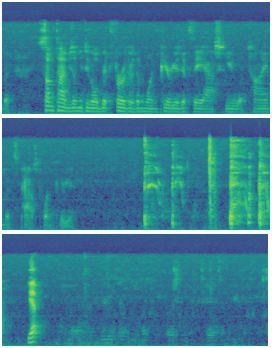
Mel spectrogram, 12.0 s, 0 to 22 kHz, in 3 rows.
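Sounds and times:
man coughing: 6.2 - 6.8, 7.4 - 8.1.

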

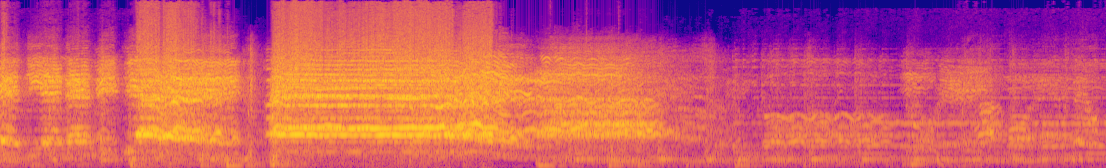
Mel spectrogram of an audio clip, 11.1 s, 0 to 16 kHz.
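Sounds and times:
male chorus singing in harmony: 0.0 - 11.0.

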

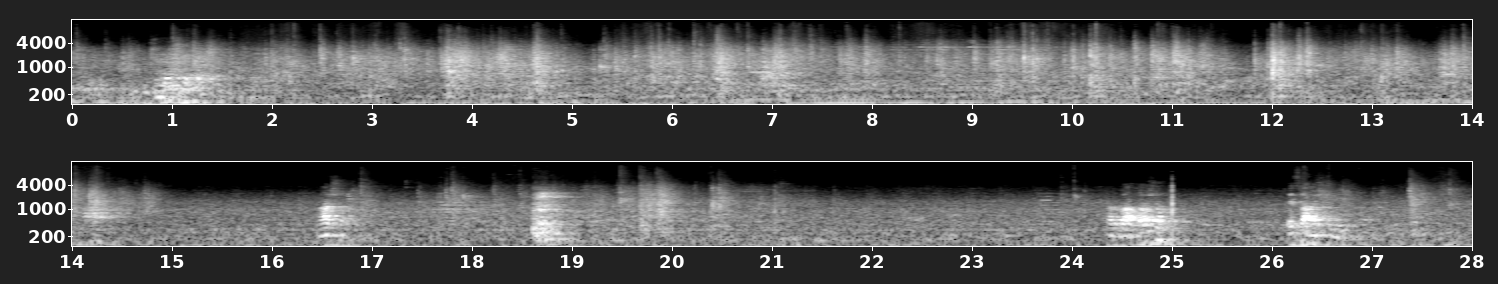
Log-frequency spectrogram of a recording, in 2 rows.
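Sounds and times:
paper ballots rustling: 0.0 - 15.1, 16.7 - 21.6, 26.3 - 28.0.

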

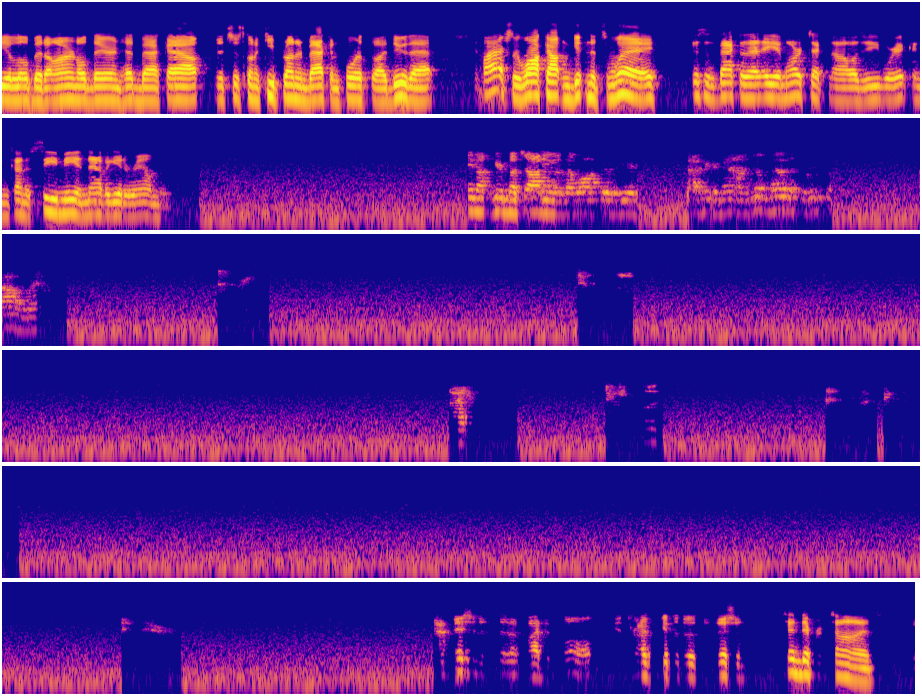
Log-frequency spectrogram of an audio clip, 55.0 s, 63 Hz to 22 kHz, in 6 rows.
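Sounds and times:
faint room hum: 0.0 - 55.0.

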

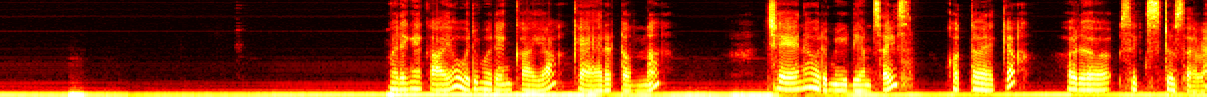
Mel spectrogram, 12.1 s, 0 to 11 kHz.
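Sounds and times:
steady low hum: 0.0 - 12.0
faint high steady tones: 2.2 - 12.0.

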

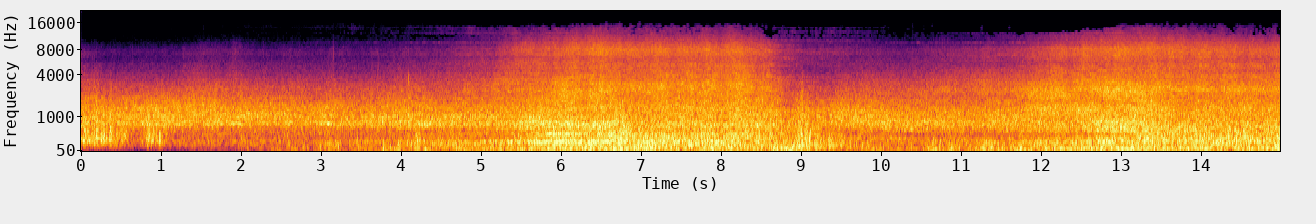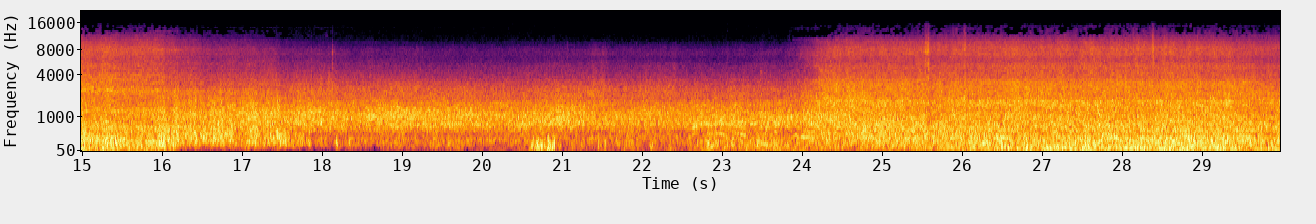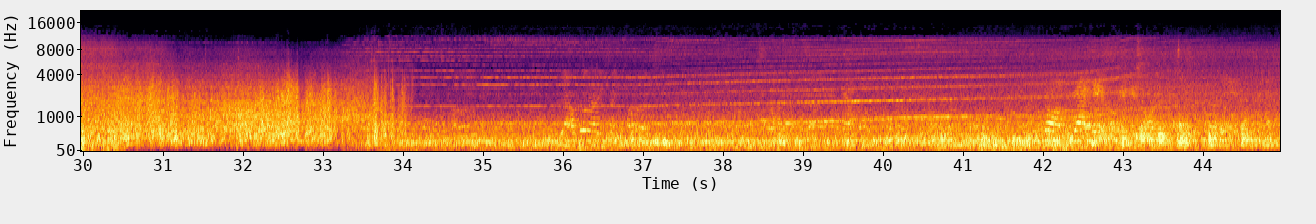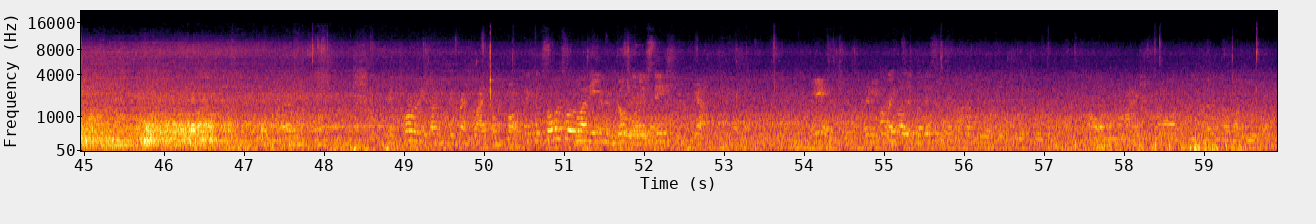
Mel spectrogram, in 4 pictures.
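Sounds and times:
high-speed trains rushing past: 0.0 - 59.9
electric train motors whining: 33.5 - 48.6.

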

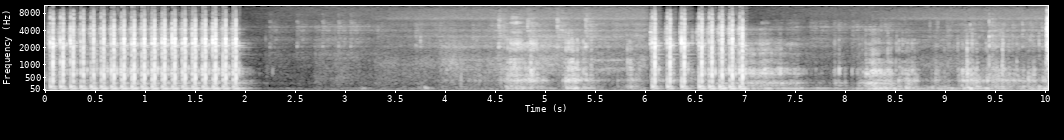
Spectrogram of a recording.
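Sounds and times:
rapid paintball marker shots: 0.0 - 2.1, 6.0 - 7.0.

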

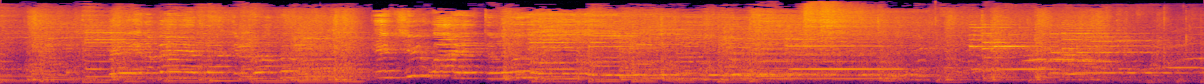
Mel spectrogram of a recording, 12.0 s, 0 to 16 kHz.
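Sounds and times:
live blues band music: 0.0 - 12.0.

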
